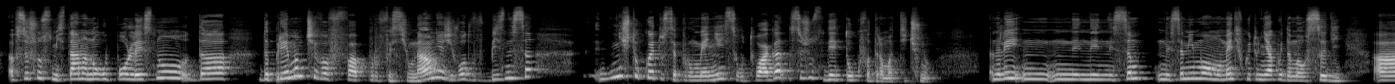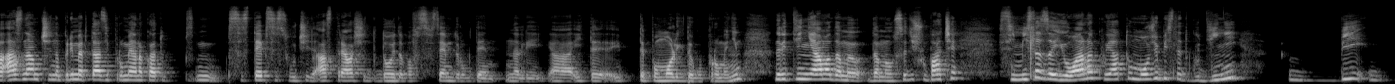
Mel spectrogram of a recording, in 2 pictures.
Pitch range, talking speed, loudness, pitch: 185-255 Hz, 195 wpm, -21 LUFS, 225 Hz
